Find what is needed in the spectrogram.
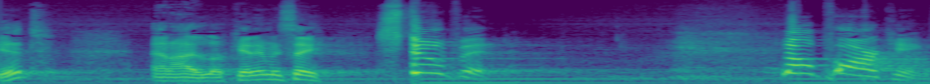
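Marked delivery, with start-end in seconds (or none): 1.9-4.6 much higher, a sharp scornful outburst; condemning yell. Retold or imitated. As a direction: bark it at the driver like he's an idiot. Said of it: "I'm condemning".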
